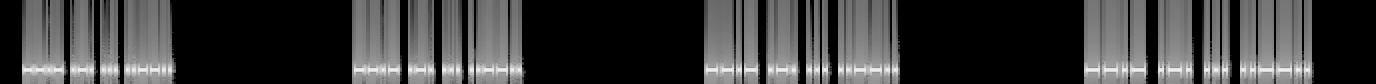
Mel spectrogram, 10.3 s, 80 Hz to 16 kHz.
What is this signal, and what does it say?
Morse code, heard as a keyed tone, about 44 wpm, 700 Hz. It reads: QRS? QRS? QRS? QRS?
